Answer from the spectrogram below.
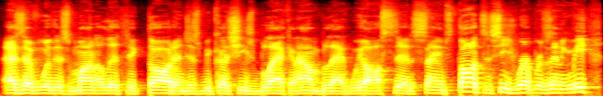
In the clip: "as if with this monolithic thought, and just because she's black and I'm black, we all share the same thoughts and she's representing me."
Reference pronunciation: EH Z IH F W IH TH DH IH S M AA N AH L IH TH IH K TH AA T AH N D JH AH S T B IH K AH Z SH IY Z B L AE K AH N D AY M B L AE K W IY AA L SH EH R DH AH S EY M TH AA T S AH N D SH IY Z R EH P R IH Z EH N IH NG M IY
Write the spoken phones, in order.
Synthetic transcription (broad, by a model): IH Z IH F W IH DH IH S M AA N AH L IH TH IH K TH AA T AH N JH AH S B IH K AH Z SH IY Z B L AE K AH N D AY M B L AE K W IY AA L S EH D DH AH S EY M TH AA T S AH SH IY Z R EH P R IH Z EH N IH NG M IY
